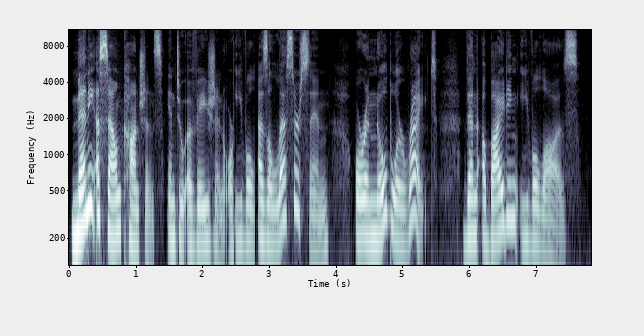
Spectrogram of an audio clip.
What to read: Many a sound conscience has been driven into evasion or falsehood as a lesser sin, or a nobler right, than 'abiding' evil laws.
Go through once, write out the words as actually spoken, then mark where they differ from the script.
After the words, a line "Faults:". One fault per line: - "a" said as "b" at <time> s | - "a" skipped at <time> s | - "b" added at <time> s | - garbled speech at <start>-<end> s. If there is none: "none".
Many a sound conscience into evasion or evil as a lesser sin, or a nobler right, than 'abiding' evil laws.
Faults:
- "has been driven" skipped at 1.4 s
- "falsehood" said as "evil" at 2.4 s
